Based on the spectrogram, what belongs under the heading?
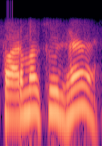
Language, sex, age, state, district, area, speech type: Hindi, male, 18-30, Uttar Pradesh, Azamgarh, rural, conversation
